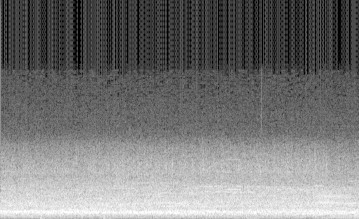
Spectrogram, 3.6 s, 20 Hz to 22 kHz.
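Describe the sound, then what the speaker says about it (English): Basketball arena crowd at a 1991 Bulls vs 76ers playoff game cheering for Bill Cartwright, a steady, dense roar of voices filling the whole stretch. "And Cartwright hears the cheers from the crowd."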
